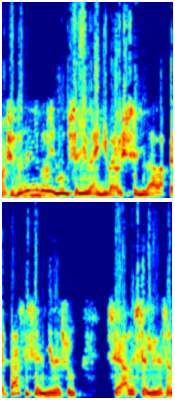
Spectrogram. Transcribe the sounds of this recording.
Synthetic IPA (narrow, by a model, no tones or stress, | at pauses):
apsid̪eneɲimeɾoɲiðod̪iseʎiðaeɲimeɾosiseʎiðaːlapet̪asiseʎiðesu | sealesːeliðese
